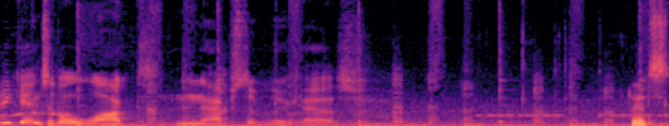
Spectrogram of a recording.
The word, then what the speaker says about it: Napstablook: to deal with because you saved me it's pronounced napstablook we don't have salute no you know man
